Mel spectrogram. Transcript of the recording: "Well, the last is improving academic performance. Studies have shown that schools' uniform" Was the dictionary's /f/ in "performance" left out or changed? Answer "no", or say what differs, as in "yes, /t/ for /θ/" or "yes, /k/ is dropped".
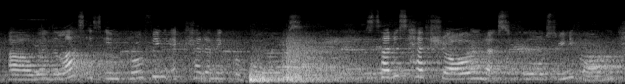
yes, /p/ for /f/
